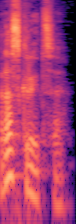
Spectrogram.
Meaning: 1. to open 2. to uncover oneself 3. to come out, to come to light 4. to reveal/manifest oneself 5. to show one's cards/hand, to lay one's cards on the table 6. passive of раскры́ть (raskrýtʹ)
- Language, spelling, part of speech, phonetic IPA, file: Russian, раскрыться, verb, [rɐˈskrɨt͡sːə], Ru-раскрыться.ogg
